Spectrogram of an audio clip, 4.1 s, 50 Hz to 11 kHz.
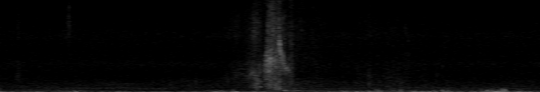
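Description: A 41-inch sling swung and let fly about two seconds in: one short, sharp whoosh as the cord whips round and the concrete gland leaves the pouch. Soft low thumps sound before and after it.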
